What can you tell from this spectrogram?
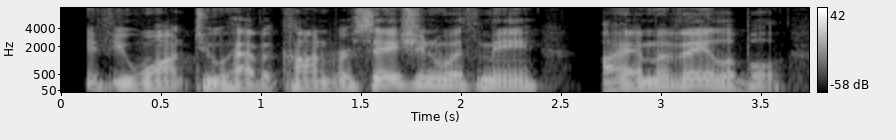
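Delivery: normal talking voice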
